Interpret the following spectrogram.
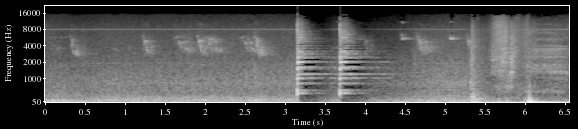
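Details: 2009 Toyota Camry after replacing both horns with FIAMM horns: two short, loud, clear honks with a full steady tone over street noise; new horns sound strong and healthy.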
